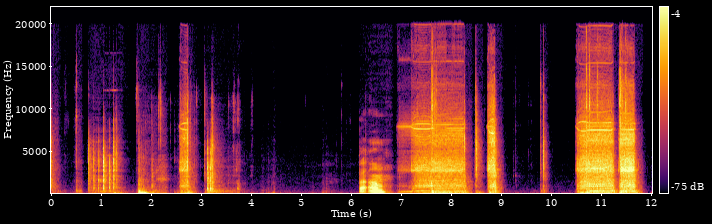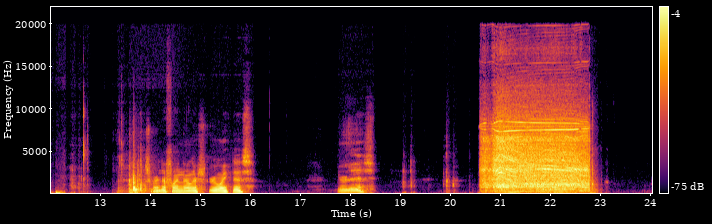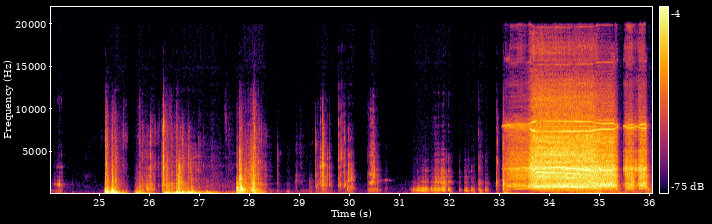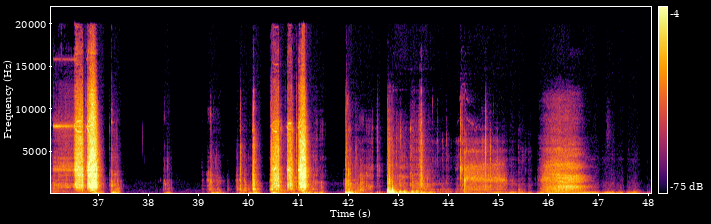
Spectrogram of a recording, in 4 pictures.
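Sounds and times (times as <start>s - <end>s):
cordless drill driving screws: 2.6s - 2.8s, 7.0s - 9.0s, 10.5s - 11.8s, 20.6s - 22.9s, 33.1s - 37.0s, 40.4s - 41.3s
hard objects thunking set down: 42.8s - 43.6s.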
